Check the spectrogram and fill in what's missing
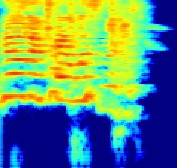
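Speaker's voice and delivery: high, frantic voice. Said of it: "And you're just like".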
